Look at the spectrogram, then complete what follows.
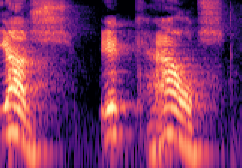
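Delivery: play-by-play sports announcer voice. Quoting a famous announcer's catchphrase: Marv Albert voice. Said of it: "As Marv Albert would say".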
